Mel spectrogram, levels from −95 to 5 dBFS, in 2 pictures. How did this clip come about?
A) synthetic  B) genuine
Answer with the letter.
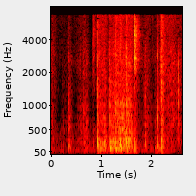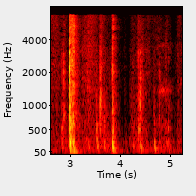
B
